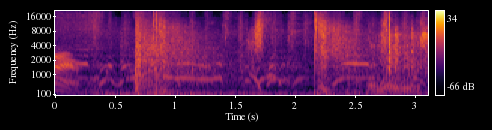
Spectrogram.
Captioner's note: gunfire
